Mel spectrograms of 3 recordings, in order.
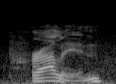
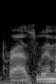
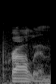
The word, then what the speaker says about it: Praslin: i was calling it praslin i've always been calling it praslin turns out it's actually pronounced pralin the s is silent so there you go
